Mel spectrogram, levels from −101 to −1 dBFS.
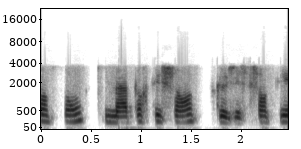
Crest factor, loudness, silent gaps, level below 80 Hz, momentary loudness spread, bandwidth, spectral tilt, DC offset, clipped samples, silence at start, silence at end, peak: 18 dB; -19 LUFS; none; -70 dBFS; 5 LU; 4 kHz; -7.5 dB/octave; under 0.1%; under 0.1%; 0 s; 0 s; 0 dBFS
